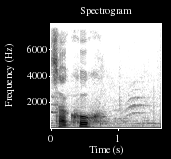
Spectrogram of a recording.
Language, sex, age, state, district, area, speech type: Assamese, male, 45-60, Assam, Tinsukia, rural, read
